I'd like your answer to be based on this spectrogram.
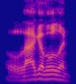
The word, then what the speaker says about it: Lagavulin: So, Lagavulin. Yes. Is that how you say it? It is. Awesome. Dude, I nailed that one.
